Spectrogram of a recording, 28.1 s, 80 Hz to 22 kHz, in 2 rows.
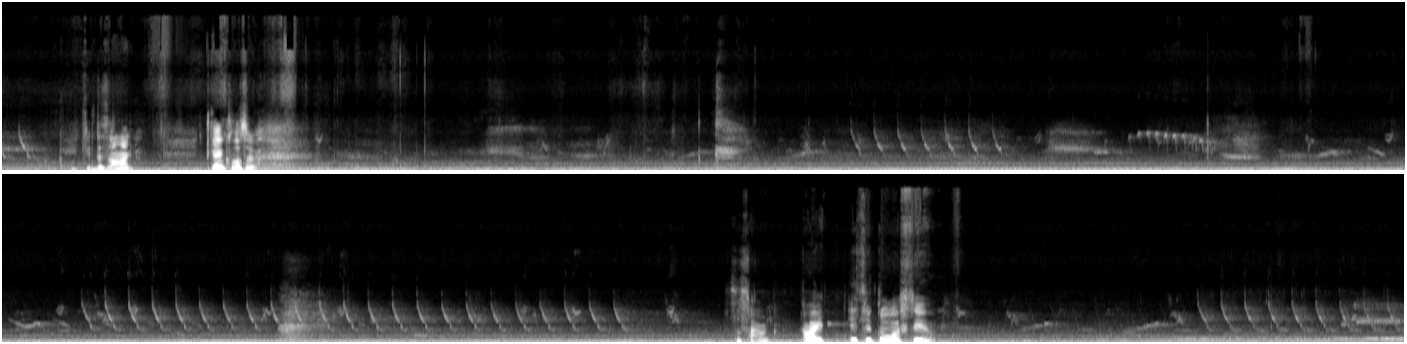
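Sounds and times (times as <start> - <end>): bird chirps: 0.0 - 4.0
steady low rumble: 0.0 - 8.8.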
